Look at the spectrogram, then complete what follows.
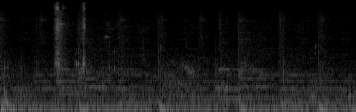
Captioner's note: eating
